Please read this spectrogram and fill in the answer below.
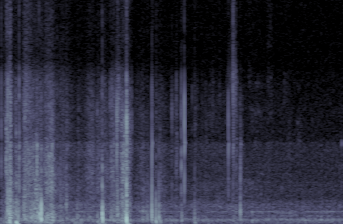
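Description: Handling noise from fingers on a touchscreen device: a quick run of sharp clicks, taps and rustles for about two seconds, then a few scattered clicks over a faint steady hum.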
